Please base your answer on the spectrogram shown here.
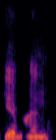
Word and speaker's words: Gibran: Okay, hey, their name is pronounced. Yeah, you got me. I'm in Texas. It's called Gibran.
